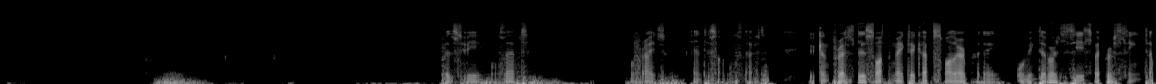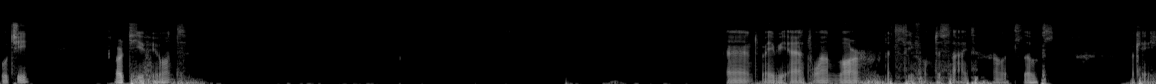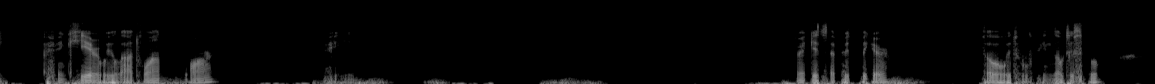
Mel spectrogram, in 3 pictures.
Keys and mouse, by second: 4.3 v, 4.9-6.1 drag, 6.1 v, 6.1 g, 6.7-8.2 drag, 10.6 g, 12.7 g, 20.4 KP_3, 24.4 middle click, 26.2 v, 28.1 click, 28.1 g, 31.0 g.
